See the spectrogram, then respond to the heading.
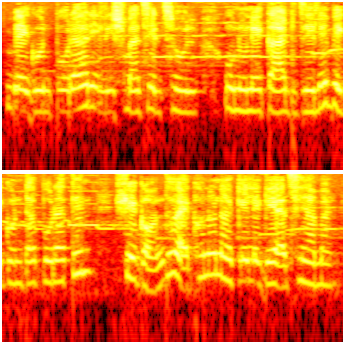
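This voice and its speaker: A woman's voice: fairly high pitch, steady tone, moderate pace, a little mellow, recorded from a distance, soft background music, lightly acted, rough recording. A woman playing a caring, nostalgic middle-aged village mother in a Bengali cartoon story, with a wistful, homely way of talking.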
